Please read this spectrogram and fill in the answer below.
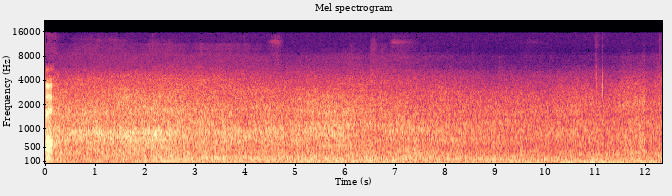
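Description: Steady hiss and low rumble of distant road traffic, a little louder in the first seconds and easing slightly later on.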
